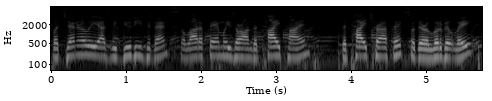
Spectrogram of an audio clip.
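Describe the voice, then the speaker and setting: Fast and fairly even in intonation, a high, slightly mellow male voice leads a seminar over soft background music. The host, a company founder and educator with an American accent who was born in South Korea and grew up in Atlanta, keeps things jokey and engaging for families in an indoor room and viewers online.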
